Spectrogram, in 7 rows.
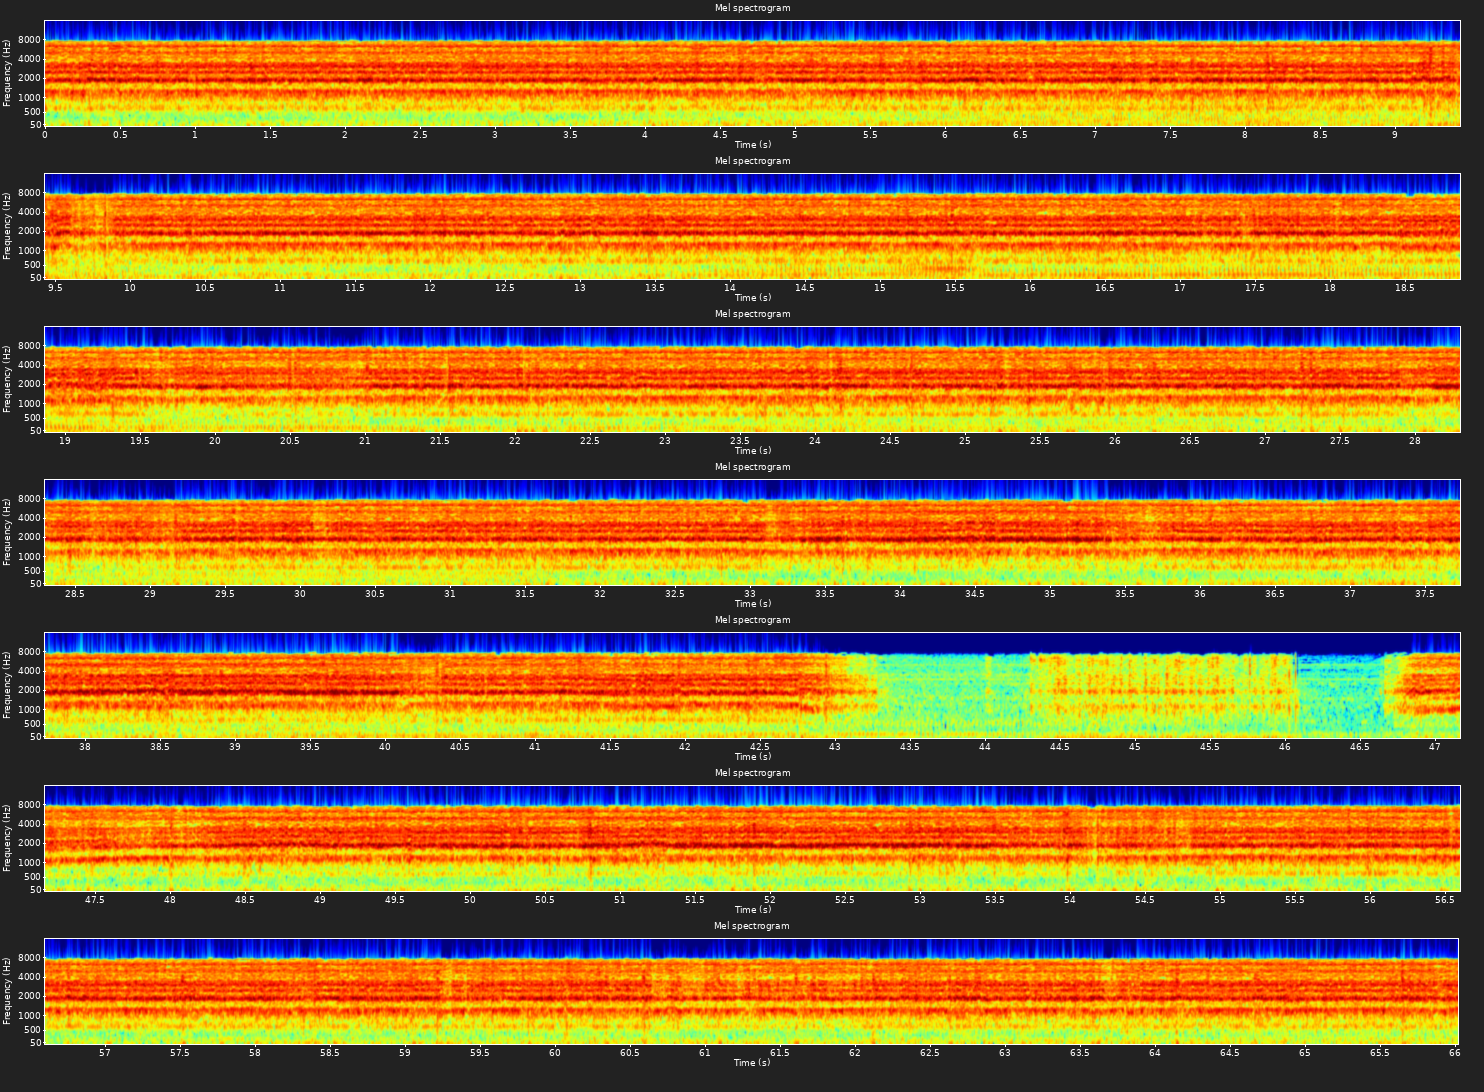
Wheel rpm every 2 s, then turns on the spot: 160, 160, 160, 160, 160, 160, 170, 160, 160, 160, 160, 160, 170, 160, 160, 160, 160, 160, 160, 160, 160, 70, 20, 90, 160, 160, 160, 160, 160, 160, 160, 160, 160.
44-46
